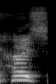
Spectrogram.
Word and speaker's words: Huijsen: yes B myth have signed Dean hon that's how you pronounce his name but just very quickly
